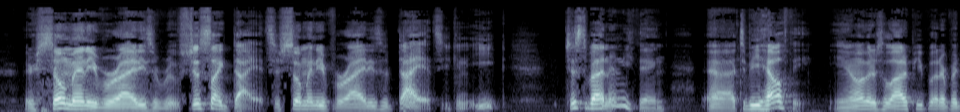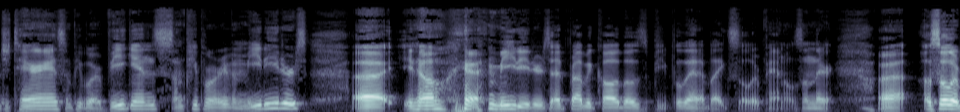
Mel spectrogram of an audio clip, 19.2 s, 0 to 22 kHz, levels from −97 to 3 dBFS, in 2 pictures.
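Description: Adaptive stream starting at a low bitrate, from 0.0 to 6.0 s: the player opened on a cheap rendition to start fast, so the treble sounds synthetic and codec artefacts are stronger, which fits HE-AAC near 32 kbit/s. At 6.0 s quality jumps, with no gap, to what sounds like AAC-LC around 96 kbit/s.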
